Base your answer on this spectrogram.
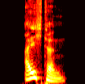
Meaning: inflection of eichen: 1. first/third-person plural preterite 2. first/third-person plural subjunctive II
- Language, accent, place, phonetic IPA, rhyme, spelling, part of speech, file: German, Germany, Berlin, [ˈaɪ̯çtn̩], -aɪ̯çtn̩, eichten, verb, De-eichten.ogg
